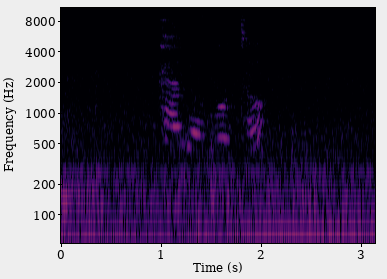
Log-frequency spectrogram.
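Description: A phone plays a short startup chime.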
